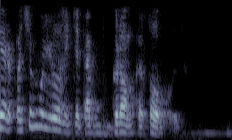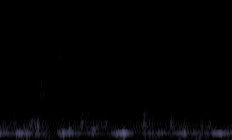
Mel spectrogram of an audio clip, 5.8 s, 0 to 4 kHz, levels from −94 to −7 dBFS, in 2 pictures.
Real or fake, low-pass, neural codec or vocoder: fake; 3.6 kHz; codec, 16 kHz, 2 kbps, X-Codec, WavLM features, trained on Multilingual LibriSpeech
